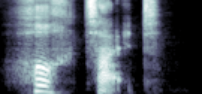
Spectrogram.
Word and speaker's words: Hochzeit: Hochzeit.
